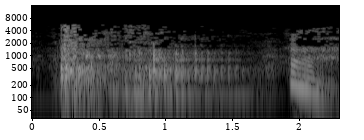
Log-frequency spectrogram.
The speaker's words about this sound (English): 哎呀,不是的,其实这个音效和与电话有关的俚语没有任何关系. I just like the sound of lions roaring.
